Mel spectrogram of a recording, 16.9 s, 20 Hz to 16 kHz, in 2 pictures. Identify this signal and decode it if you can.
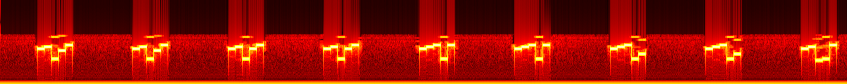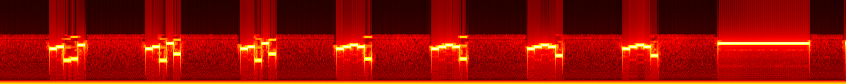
Five-tone selective call (ZVEI), heard as quick runs of five tones, tones of about 70 ms. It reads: 89270 89270 89280 89280 89020 89020 89025 89025 89120 89120 89115 89115 89092 89092 89094 89094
